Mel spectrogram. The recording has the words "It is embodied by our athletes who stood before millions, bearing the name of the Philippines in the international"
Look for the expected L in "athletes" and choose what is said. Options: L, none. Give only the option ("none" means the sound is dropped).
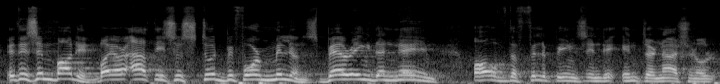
none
